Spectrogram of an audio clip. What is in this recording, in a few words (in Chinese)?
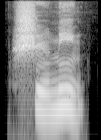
"使命", Chinese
